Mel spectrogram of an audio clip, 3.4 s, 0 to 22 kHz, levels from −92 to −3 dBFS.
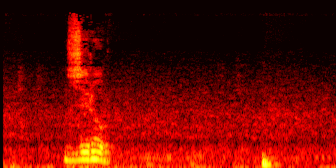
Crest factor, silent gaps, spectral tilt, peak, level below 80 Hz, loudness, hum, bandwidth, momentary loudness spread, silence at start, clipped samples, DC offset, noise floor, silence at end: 20 dB; none; -5.5 dB/octave; -14 dBFS; -40 dBFS; -29 LUFS; none; 16.5 kHz; 27 LU; 0.05 s; under 0.1%; under 0.1%; -52 dBFS; 0.1 s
